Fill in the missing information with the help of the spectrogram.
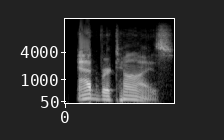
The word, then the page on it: advertise: American English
